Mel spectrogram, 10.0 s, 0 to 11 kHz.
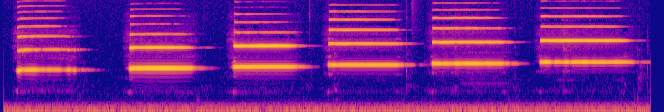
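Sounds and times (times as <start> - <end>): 
E-flat clarinet: 0.1 - 9.8.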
